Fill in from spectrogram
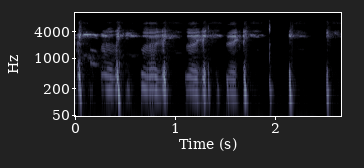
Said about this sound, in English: Must be some good ass some Carolina cactus if it got you coughing like that though.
